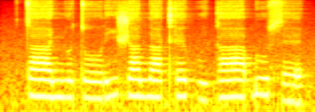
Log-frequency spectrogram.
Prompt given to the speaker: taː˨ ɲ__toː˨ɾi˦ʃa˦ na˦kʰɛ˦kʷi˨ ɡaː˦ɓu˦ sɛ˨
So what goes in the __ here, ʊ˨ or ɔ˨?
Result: ʊ˨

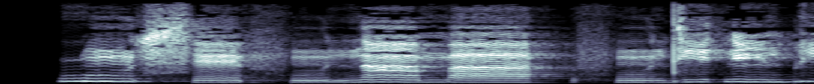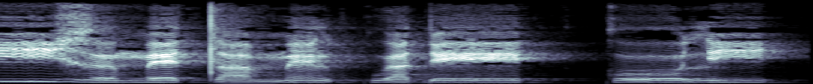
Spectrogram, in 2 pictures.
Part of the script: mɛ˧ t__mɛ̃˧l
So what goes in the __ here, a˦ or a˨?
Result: a˨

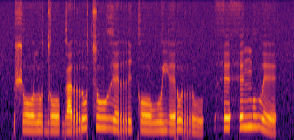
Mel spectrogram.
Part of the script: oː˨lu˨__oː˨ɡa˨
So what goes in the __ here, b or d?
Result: d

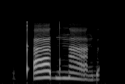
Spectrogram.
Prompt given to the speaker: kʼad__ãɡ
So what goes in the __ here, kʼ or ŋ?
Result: ŋ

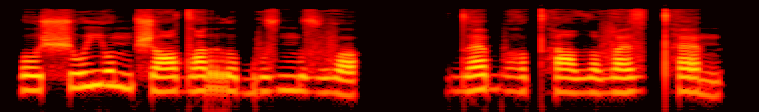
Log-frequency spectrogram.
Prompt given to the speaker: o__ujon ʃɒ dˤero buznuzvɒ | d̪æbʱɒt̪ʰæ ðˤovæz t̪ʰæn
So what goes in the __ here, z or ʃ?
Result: ʃ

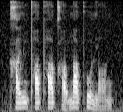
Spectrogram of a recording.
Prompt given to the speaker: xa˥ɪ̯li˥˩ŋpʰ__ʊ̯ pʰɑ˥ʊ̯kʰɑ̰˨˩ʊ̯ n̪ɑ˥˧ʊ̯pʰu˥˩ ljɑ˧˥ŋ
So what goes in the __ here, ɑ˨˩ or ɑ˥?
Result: ɑ˥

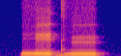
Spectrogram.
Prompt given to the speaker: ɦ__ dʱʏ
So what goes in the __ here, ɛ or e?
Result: e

